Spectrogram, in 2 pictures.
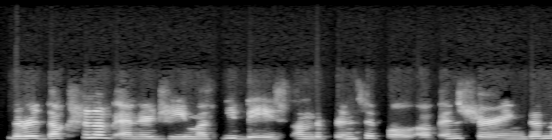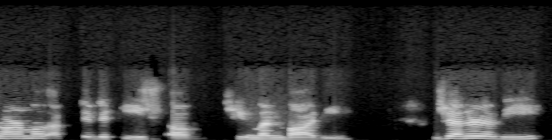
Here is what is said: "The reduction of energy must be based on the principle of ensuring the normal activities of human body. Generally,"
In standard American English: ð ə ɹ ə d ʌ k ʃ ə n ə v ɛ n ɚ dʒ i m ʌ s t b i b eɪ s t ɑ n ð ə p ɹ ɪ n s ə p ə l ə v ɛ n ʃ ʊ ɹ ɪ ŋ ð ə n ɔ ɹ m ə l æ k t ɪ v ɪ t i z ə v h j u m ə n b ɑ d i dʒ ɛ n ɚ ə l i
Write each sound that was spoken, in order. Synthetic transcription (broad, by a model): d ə ɹ ə d ʌ k ʃ ə n ə v ɛ n ɚ dʒ i m ʌ s t b i b eɪ s t ɑ n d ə p ɹ ɪ n s ə p ə l ə v ɛ n ʃ ʊ ɹ ɪ ŋ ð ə n ɔ ɹ m ə l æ k t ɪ v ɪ t i s ə v h j u m ə n b ɑ d i dʒ ɛ n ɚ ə l i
